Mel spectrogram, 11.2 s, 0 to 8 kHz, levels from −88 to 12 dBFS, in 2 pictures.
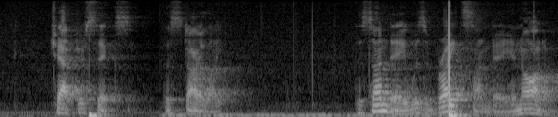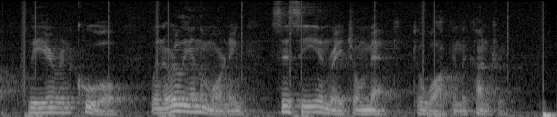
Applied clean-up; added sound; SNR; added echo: none; Crackle; 4 dB; reverberation time 0.9 s.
